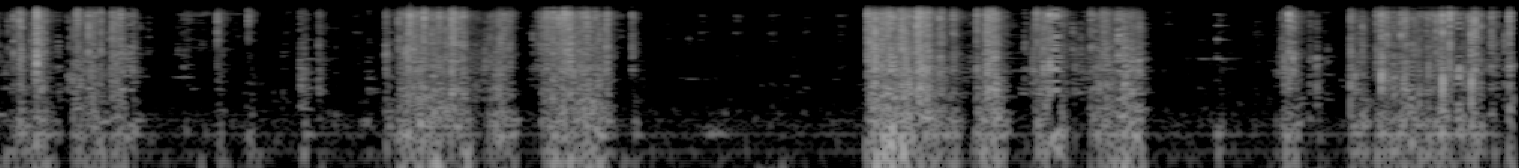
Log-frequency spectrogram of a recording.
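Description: Crinkly plastic salad bag being handled and shaken as rocket leaves are tipped out of it, in four spells of loud crackling rustle with short quiet gaps between.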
